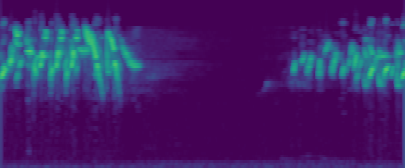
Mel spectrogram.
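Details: Singing European goldfinch: a burst of fast, jangling twitters, a quiet gap with low background hum, then the bright tinkling chatter resumes.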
